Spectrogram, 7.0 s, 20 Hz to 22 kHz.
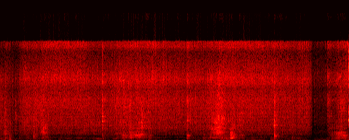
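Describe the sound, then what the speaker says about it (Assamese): Rice for pulao being stirred and fried in a pot, a soft continuous sizzle broken by scraping stirs and a few sharper clinks of the spoon against the metal, close by with no one talking. "এতিয়া মই 15 মিনিটমান সময় চাউলখিনি এই ধৰণে ভালদৰে লৰাই ভাজি লম"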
